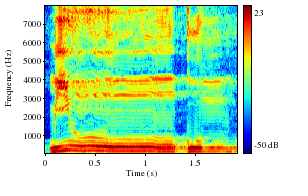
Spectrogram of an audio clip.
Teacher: Nun sukun bertemu kaf ikhfa hakiki. Kita samarkan bunyi nun sukun dan mendengung selama 3 harakat.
